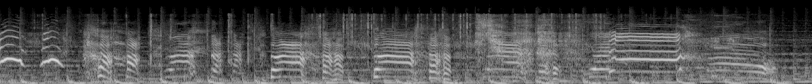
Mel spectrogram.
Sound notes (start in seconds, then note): 1.9 laughing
